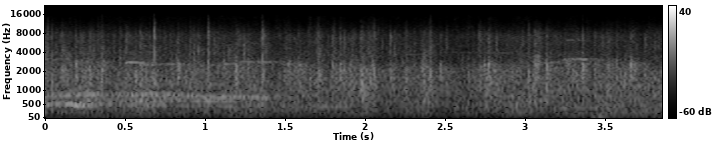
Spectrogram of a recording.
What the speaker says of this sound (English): How about a nice round of applause, Mr. Dave Russo, everybody.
